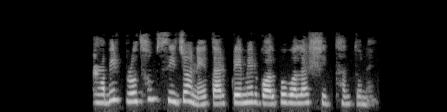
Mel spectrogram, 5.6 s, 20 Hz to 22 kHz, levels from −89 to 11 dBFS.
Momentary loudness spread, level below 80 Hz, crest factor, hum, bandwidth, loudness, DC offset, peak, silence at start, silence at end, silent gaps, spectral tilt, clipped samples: 12 LU; -66 dBFS; 16 dB; none; 8 kHz; -17 LUFS; under 0.1%; -2 dBFS; 1.15 s; 0.95 s; none; -3 dB/octave; under 0.1%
